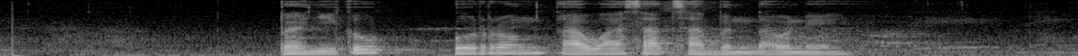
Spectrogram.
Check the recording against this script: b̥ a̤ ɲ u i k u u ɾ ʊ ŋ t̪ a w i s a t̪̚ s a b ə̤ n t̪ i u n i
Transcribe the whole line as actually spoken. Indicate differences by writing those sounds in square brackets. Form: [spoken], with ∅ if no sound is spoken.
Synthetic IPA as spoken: b̥ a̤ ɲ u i k u u ɾ ʊ ŋ t̪ a w [a] s a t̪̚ s a b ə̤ n t̪ [a] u n [e]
